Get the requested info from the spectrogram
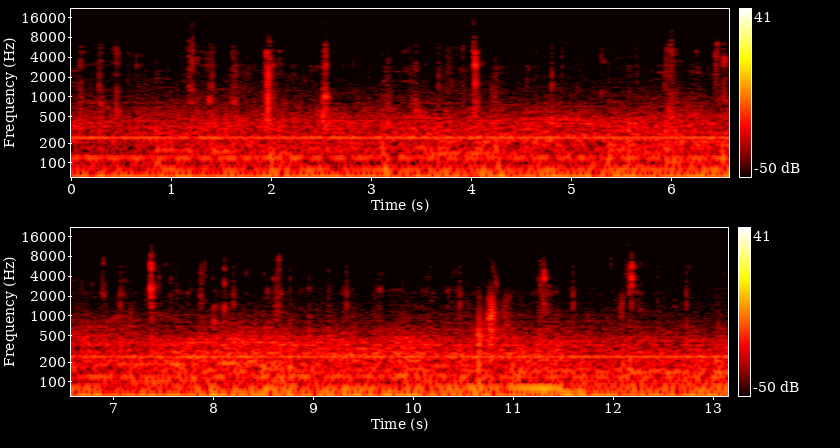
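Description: Close-miked chewing and biting of McDonald's french fries and a double McChicken burger: wet mouth sounds with irregular soft crunches and clicks. A faint steady hum runs underneath.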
